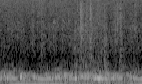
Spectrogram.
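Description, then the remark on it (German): A city pigeon coos steadily in low, throaty murmurs, a continuous rolling burble with a soft rumble underneath and no voices. “Stadttauben sind Vertreter des Maximalismus.”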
